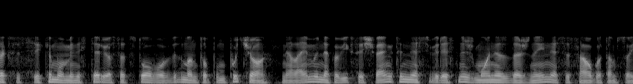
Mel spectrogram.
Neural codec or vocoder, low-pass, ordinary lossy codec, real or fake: none; 3.6 kHz; Opus, 24 kbps; real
